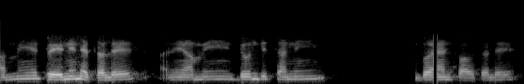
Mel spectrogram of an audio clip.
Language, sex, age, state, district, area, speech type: Goan Konkani, male, 45-60, Goa, Tiswadi, rural, conversation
